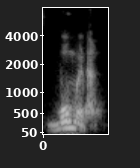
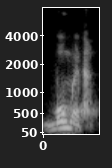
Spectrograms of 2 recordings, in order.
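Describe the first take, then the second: First: The stress falls on the syllable with 'u'. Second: The same.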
